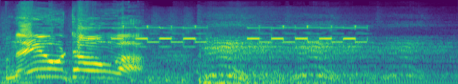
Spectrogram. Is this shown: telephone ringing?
yes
